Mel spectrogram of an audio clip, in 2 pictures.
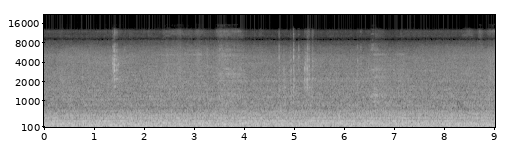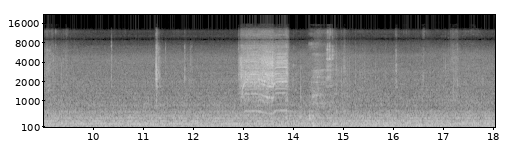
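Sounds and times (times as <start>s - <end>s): steady low hum: 0.0s - 18.0s
power drill whirring: 12.9s - 14.0s.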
